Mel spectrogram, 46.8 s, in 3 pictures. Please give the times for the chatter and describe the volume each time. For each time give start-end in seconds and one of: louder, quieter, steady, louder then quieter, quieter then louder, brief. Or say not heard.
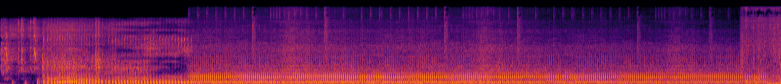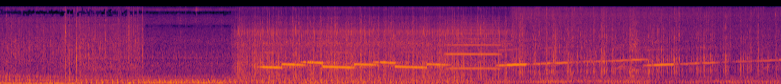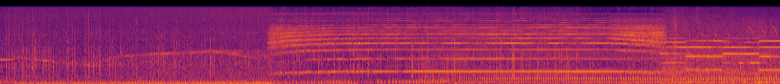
not heard.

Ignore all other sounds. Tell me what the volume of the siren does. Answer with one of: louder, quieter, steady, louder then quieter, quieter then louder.
quieter then louder.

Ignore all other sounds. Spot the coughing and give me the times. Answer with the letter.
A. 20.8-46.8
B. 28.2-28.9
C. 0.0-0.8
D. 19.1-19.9
B.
